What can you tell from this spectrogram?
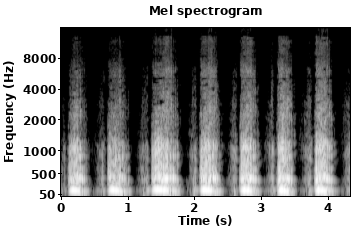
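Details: A lion, recorded very close, gives a run of deep, throaty grunts, each about half a second long, in steady succession.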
